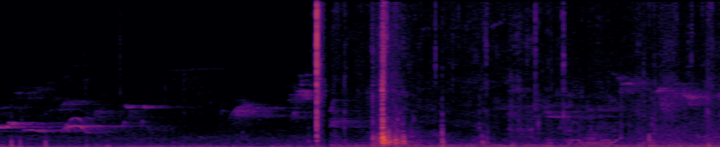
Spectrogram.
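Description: Faint songbird calls, short gliding whistled notes, during the first couple of seconds. About halfway through comes a sharp click, then a brief cluster of crackling snaps.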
